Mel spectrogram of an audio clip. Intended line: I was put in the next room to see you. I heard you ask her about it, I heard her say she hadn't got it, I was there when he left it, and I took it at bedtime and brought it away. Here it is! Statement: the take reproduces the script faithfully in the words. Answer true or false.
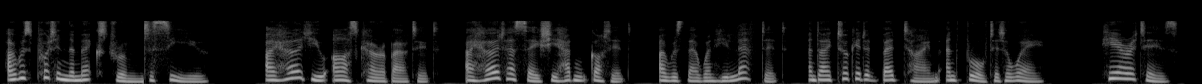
true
